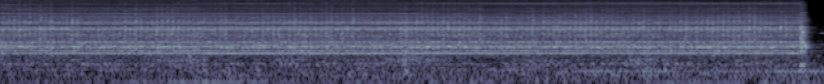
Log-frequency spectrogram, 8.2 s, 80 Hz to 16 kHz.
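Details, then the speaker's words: 2020 Mitsubishi Outlander 4WD (North America) rear electric parking brake, full release commanded for pad/rotor replacement: steady high electric whir about eight seconds then clean cut-off as caliper retracts; wheel then turns freely, normal release. "uh on you can hear it it's retracting let's wait for a few minutes"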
